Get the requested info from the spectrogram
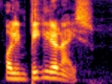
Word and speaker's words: Olympique Lyonnais: Olympique Lyonnais.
